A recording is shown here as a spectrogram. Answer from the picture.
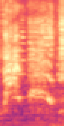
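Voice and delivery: very high mock shriek; imitated kid battle cry. Little kid attacking grown man, mock battle cry. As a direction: shriek like a kid going wild.

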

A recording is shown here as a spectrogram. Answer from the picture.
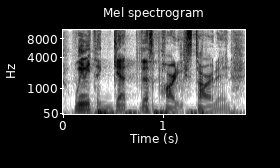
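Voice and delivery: ordinary delivery

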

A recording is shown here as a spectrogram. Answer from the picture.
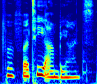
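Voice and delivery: soft slow whisper. Pretend. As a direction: breathe it like a secret. Whispers a joke about ambiance.

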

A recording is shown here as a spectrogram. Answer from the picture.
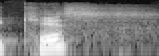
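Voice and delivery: breathy, hushed one word; barely voiced, soft invitation; soft whisper-like kiss. Girlfriend asking for a kiss, softly hushed. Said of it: "she said softly".

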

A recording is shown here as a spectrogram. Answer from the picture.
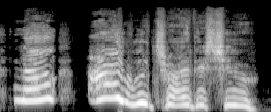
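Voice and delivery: very high, loud pushy demand; yell. A narrator's reading. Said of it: "who yelled".

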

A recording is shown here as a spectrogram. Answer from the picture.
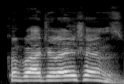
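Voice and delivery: high, loud delighted cheer; excited congratulations. Acted. Narrator cheers Madeline's Paralympic win, excited. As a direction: burst out with joy for her.

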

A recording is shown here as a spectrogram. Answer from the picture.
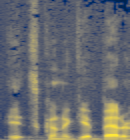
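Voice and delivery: ordinary delivery

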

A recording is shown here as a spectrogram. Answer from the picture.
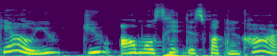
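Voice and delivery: high, loud imitation of an upset driver; mock upset telling-off; retold upset outburst. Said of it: "So he got upset".

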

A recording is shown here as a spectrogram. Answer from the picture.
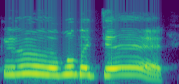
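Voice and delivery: high, loud mock-whiny child; bratty kid. Podcast host mocking a TV character's son, bratty high voice. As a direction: put on a spoiled kid's high-pitched complaint. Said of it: "Ted Lasso's little bratty kid, like".

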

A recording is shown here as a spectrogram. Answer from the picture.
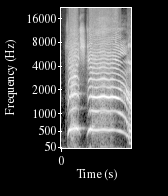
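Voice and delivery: very high, very loud shout; mimicked yell. Kid calls out for Finster, mimicked high yell. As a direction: yell it out as a drawn cry for help.

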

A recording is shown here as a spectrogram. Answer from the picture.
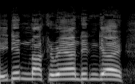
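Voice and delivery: normal talking voice

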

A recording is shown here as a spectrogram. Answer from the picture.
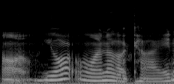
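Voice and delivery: sarcastic compliment. Shown as a demonstration. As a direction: say it as a backhanded dig. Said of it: "See, it's different".

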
